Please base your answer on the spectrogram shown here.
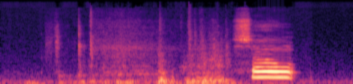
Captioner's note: closet door opens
